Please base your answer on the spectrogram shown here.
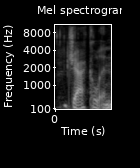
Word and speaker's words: Jacqueline: And that's how we're pronouncing the first name, Jacqueline.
